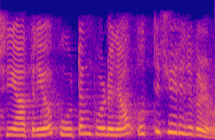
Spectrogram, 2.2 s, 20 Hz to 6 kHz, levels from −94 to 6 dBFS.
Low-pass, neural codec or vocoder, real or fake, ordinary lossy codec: 5.4 kHz; autoencoder, 22.05 kHz, a latent of 192 numbers a frame, VITS, trained on one speaker; fake; AAC, 24 kbps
